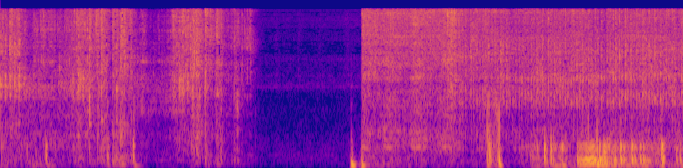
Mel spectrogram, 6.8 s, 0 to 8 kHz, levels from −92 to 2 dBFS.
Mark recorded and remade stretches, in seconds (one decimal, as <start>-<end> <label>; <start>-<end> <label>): 0.0-6.8 recorded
